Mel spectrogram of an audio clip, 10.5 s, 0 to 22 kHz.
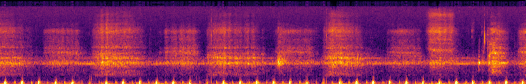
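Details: Very fast regular heartbeat, about 180 a minute, with heavy breathing, recorded during 3:30 minutes of squats done to raise the heart rate as high as possible; tachycardia after exercise.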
